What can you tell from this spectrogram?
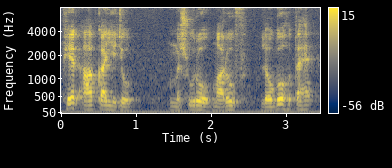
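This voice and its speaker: A man from Pakistan teaching English pronunciation in a casual tutoring style, repeating words slowly and stretching their syllables to show where the stress falls. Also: mid-range voice, a little mellow. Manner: explanatory, conversational tutoring. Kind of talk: spoken language lesson.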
